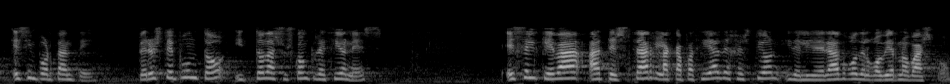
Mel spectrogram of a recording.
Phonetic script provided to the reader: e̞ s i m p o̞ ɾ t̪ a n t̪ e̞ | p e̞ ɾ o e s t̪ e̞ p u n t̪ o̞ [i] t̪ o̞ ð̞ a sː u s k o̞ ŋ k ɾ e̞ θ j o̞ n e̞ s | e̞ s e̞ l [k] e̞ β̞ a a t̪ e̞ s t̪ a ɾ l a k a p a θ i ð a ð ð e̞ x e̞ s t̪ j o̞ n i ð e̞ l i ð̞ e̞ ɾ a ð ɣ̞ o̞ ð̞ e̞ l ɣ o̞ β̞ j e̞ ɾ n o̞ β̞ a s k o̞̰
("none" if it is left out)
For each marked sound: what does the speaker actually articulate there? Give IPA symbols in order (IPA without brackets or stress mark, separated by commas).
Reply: i, k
